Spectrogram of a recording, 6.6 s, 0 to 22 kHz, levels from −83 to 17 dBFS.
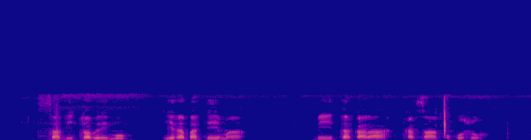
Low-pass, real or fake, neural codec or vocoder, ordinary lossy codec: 7.2 kHz; real; none; AAC, 32 kbps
